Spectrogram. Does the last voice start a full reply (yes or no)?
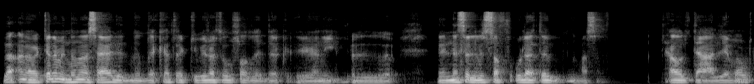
no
